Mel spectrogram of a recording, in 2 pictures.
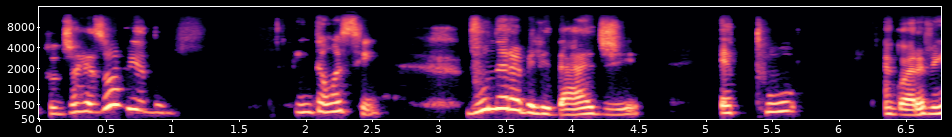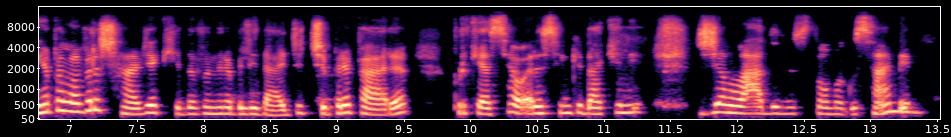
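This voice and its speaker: Animated woman storyteller. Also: slightly rough. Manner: animated, jokey storytelling with sudden loud high bursts. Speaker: workshop facilitator. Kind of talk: live talk to an audience.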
